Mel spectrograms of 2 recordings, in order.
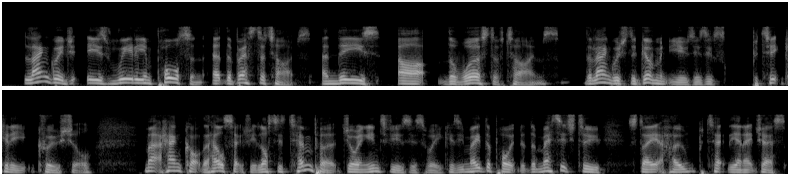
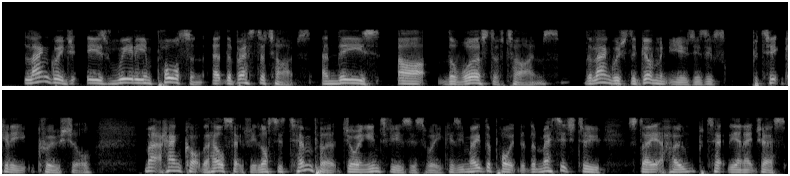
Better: first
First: garbled, watery; slightly; nothing above 6.5 kHz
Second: garbled, watery; badly; nothing above 5.5 kHz

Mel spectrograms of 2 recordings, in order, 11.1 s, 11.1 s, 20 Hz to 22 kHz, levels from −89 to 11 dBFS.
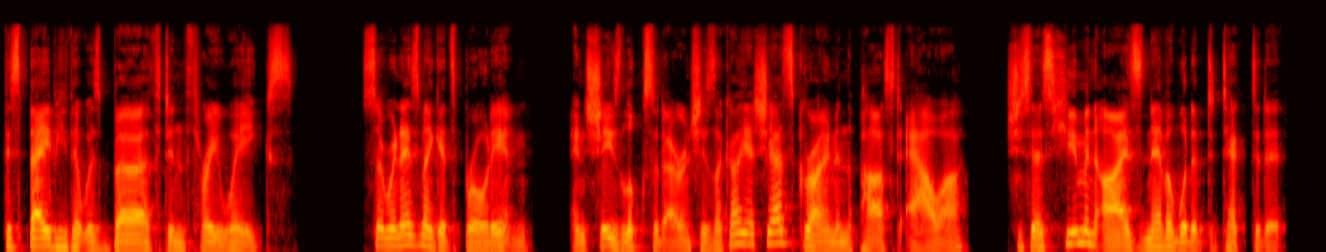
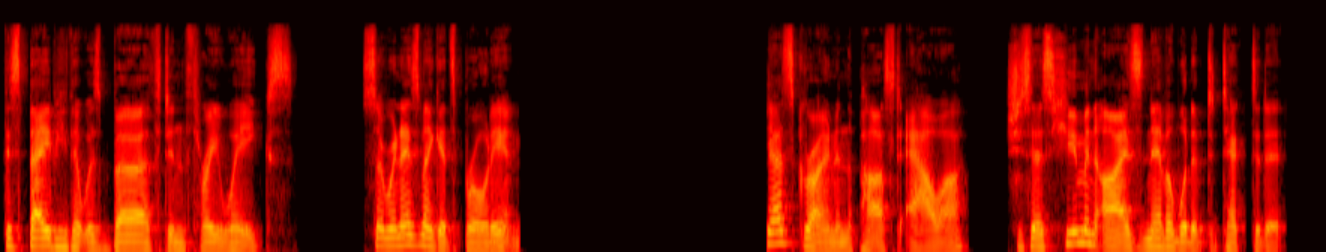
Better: first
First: none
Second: audio cutting out; at 4.5 s for 2 s

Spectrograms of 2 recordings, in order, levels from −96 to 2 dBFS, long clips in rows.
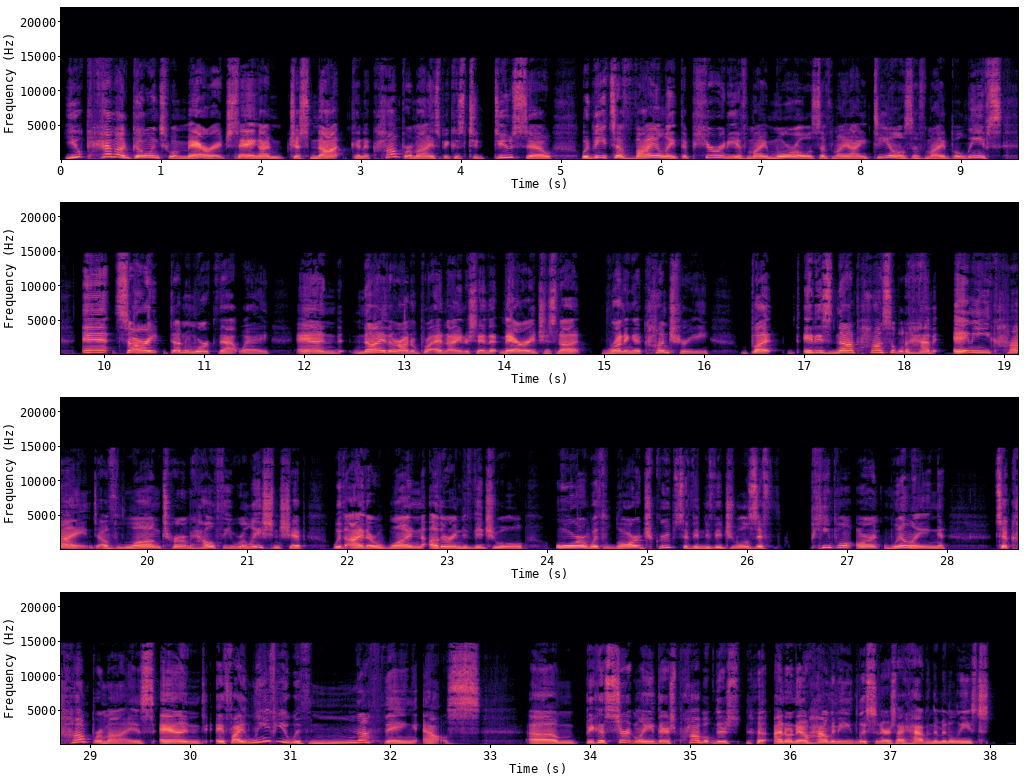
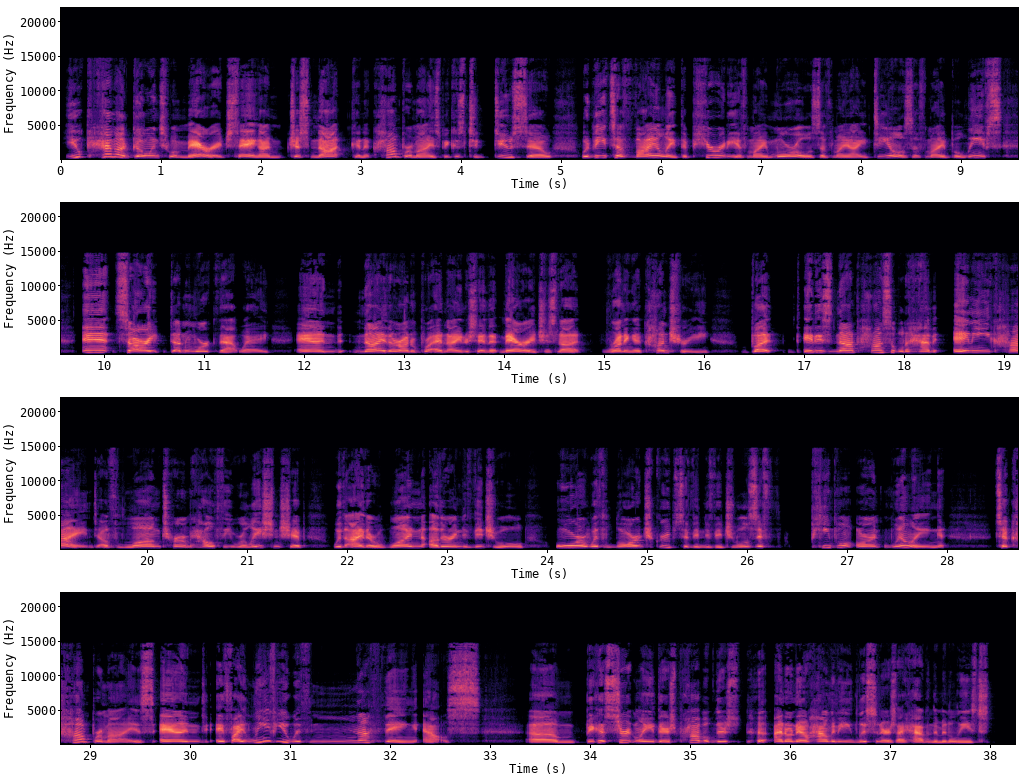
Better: first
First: none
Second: thin; very; fading below 300 Hz

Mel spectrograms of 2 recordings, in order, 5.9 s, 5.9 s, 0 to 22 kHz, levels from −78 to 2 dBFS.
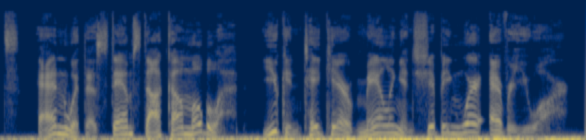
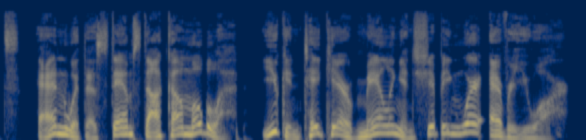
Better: second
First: low rumble; faint; throughout; 25 dB below the speech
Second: none

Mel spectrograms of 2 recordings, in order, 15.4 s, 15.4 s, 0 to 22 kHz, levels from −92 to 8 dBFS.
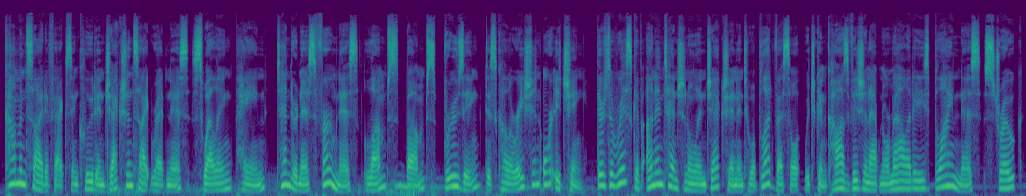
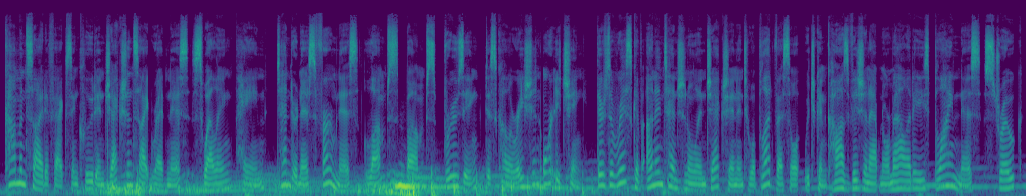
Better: first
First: low rumble; faint; throughout; 25 dB below the speech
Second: low rumble; loud; throughout; 1 dB below the speech

